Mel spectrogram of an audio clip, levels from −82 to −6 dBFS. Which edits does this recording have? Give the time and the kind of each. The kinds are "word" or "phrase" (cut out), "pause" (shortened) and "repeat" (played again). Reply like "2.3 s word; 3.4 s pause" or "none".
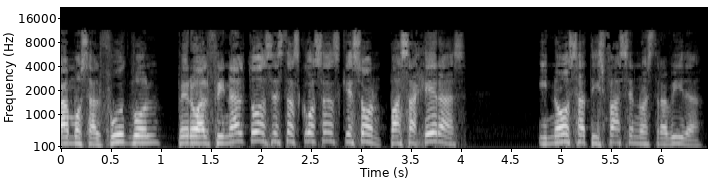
1.1 s pause; 3.3 s pause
